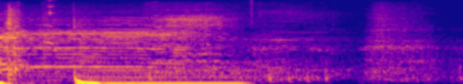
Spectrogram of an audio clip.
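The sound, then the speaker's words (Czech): A single drawn-out, wavering bleat voiced by a person imitating a sheep, fairly loud, lasting about a second before trailing off into quiet background noise. “Oh, I like your sheep. I like you sheep. Bé.”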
